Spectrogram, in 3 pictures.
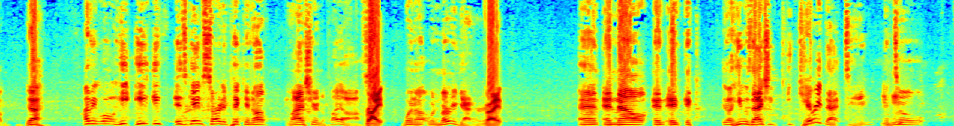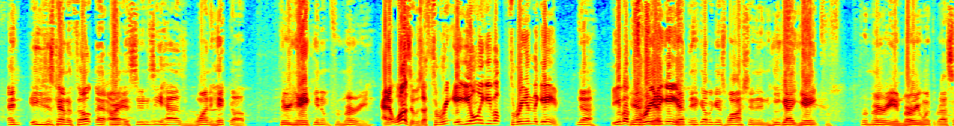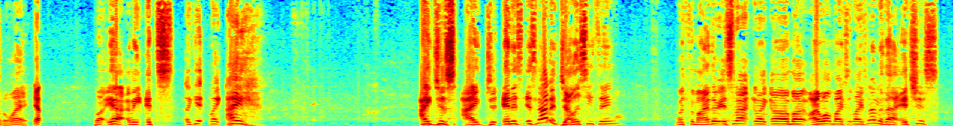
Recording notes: Live from Motor City Comic Con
